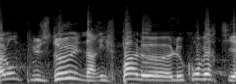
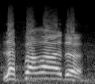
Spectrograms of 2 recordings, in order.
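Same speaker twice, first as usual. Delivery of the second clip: excited play-by-play; 6 semitones higher than usual. Real, not acted. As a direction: call the final save with full excitement. Final save and final whistle.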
